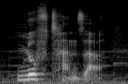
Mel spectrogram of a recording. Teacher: so the emphasis on the first syllable · In English, people usually say Lufthansa, but in German, we say Lufthansa. So the emphasis is on the first syllable.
